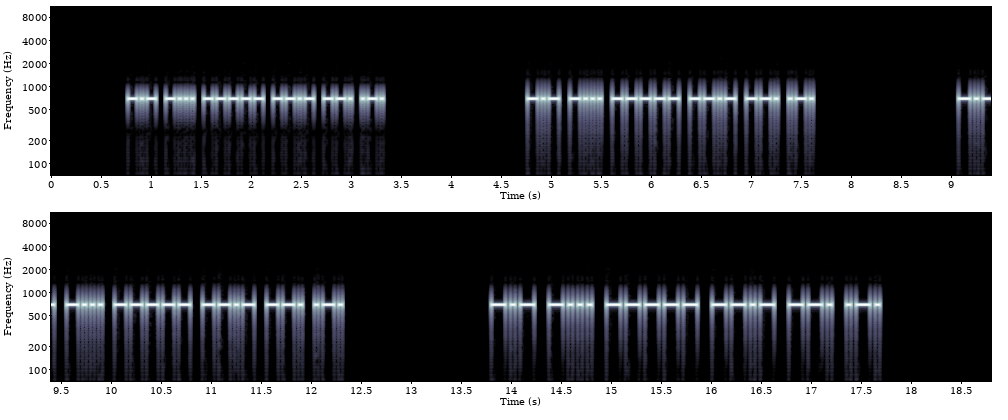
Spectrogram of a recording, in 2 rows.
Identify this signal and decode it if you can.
Morse code, heard as a keyed tone, about 32 wpm, 700 Hz. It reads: KB0QGR KB0QGR KB0QGR KB0QGR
